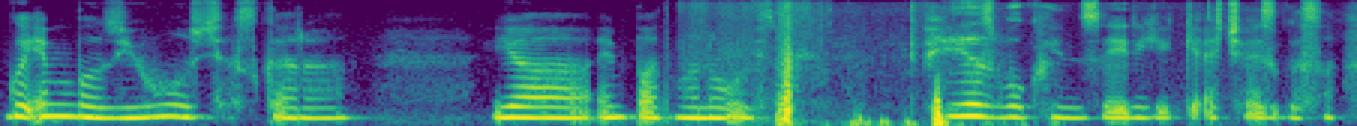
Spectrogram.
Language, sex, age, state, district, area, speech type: Kashmiri, female, 18-30, Jammu and Kashmir, Budgam, rural, spontaneous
